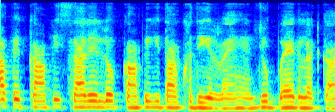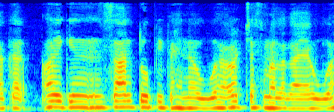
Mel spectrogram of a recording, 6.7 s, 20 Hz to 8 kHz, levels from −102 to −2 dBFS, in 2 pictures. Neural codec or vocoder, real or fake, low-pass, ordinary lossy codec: vocoder, 44.1 kHz, 128 mel bands, Pupu-Vocoder; fake; 7.2 kHz; AAC, 32 kbps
